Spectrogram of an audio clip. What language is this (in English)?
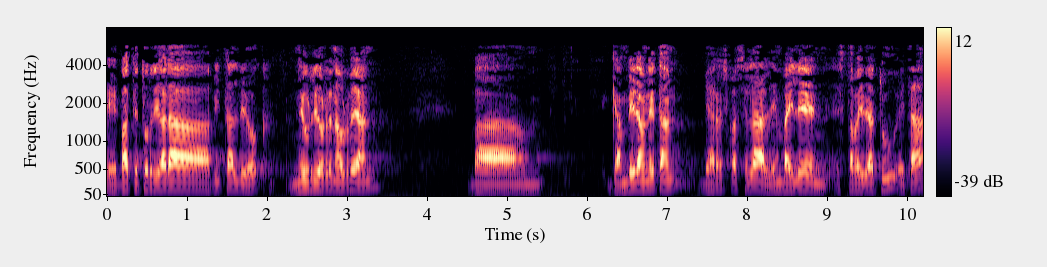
Basque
